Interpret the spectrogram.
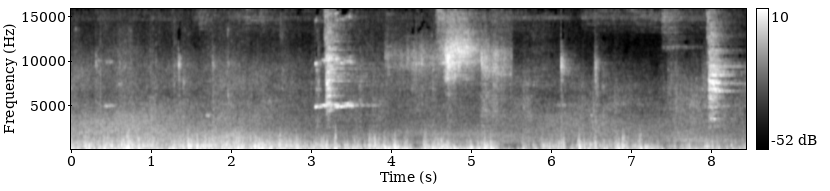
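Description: Freight train rolling past at speed: boxcars and centerbeam flatcars loaded with wrapped lumber rumbling and rattling over the rails, with a brief high wheel squeal about three seconds in.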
